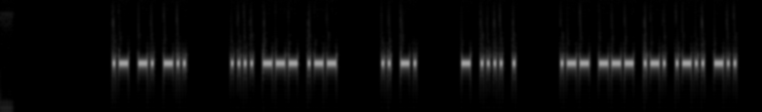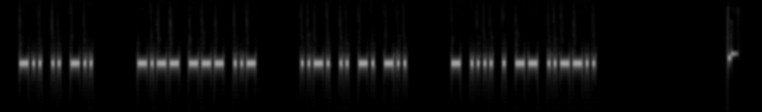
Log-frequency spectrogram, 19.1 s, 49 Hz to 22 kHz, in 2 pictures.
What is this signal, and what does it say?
Morse code, heard as a keyed tone, about 30 wpm, 700 Hz. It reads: AND HOW IN THE WORLD DID YOU FIND THEM?
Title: 2x Word-Spacing - Sentences from Top 200 Words - 30wpm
